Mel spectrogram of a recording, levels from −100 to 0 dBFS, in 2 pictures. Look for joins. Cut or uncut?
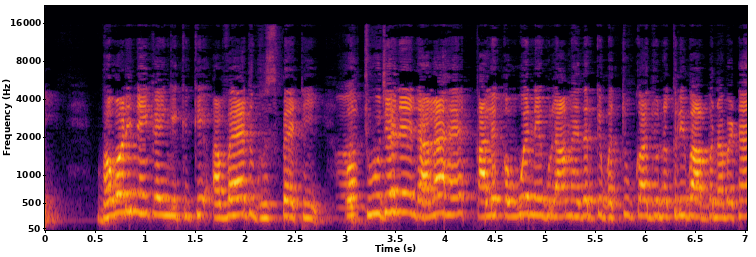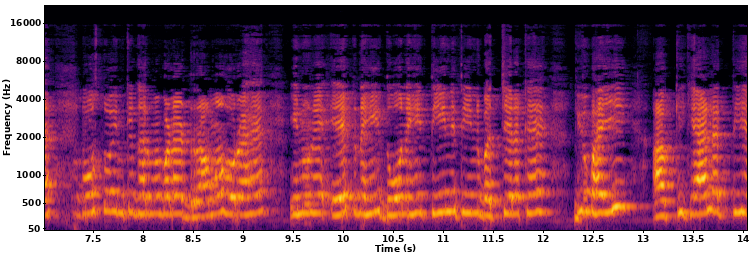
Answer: cut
